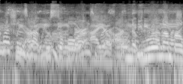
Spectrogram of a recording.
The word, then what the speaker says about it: ayoko: a friend if you usually it's pronounced ayoko siya. So if you want to sound a little bit more natural, put everything together.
